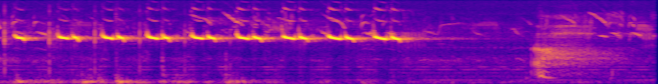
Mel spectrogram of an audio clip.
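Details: A displaying male red-crested korhaan, answering another male calling far away and having built up to it by snapping its beak, gives a steady series of about ten sharp piping whistles, roughly two per second, before a brief rustle.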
